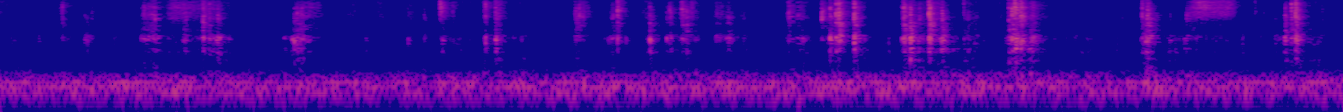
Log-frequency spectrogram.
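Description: A sheet of white paper being folded and creased by hand: irregular soft rustles and crinkles, busier in the second half, over a faint steady low hum.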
